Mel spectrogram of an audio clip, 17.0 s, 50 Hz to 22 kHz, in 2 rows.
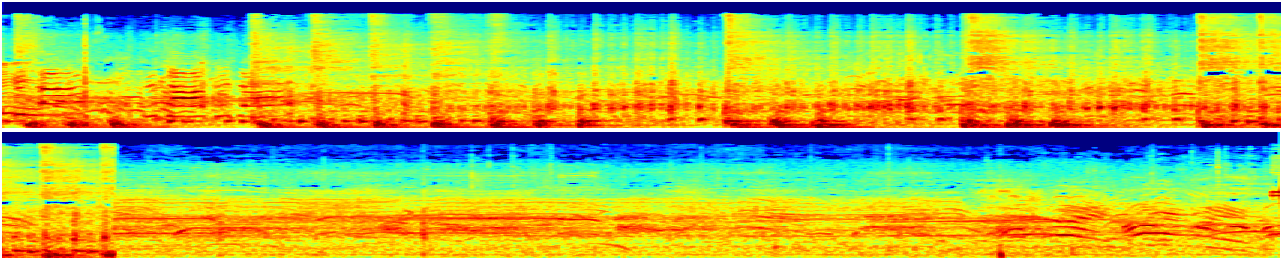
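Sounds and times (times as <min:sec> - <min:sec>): drumline snare and bass drums: 0:00.0 - 0:09.3
crowd chatter: 0:00.0 - 0:17.0.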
